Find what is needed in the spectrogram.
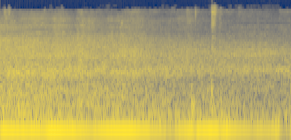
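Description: Outdoor background noise: a steady low rumble with a hiss over it, slowly fading.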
